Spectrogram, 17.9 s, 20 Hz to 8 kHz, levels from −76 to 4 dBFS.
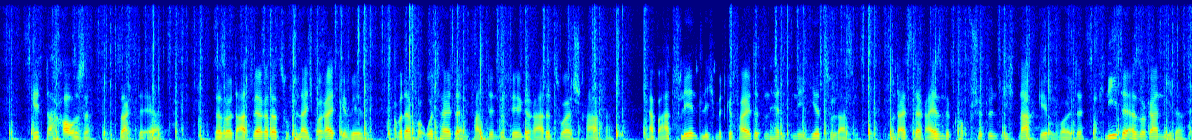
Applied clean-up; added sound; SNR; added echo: none; Run; 7 dB; reverberation time 1.1 s.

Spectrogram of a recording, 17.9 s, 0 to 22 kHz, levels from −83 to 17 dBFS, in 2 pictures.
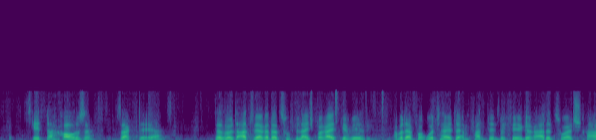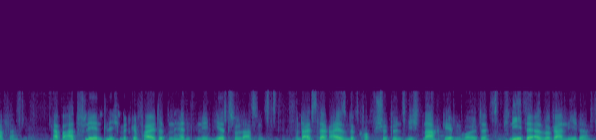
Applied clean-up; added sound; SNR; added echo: neural separator model SepFormer DNS4.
